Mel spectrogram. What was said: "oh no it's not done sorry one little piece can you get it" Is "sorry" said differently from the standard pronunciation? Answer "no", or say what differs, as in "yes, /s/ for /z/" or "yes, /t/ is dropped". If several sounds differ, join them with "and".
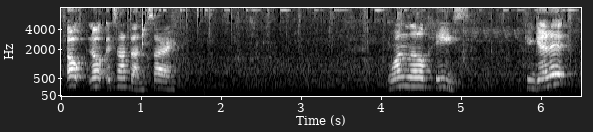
no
